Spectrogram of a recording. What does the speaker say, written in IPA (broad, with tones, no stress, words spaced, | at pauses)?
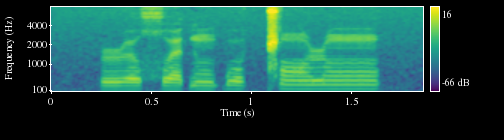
ɹɵ˧χʷæ˧ɗũ˧ɓo˥ ǁɔ̃˥ɹõ˥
